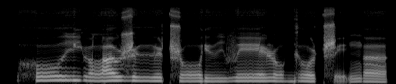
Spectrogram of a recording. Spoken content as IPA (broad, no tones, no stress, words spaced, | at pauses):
hoːi̯jʉ lˠɐu̯ʐɨːʈ͡ʂoː ɾʲɨi̯veːɭo ɡʲoʈ͡ʂḛŋɐ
